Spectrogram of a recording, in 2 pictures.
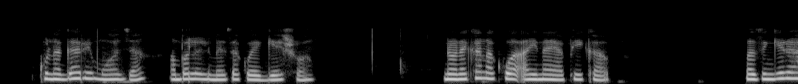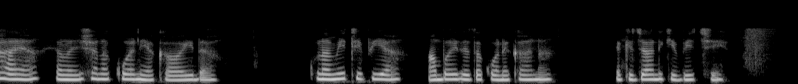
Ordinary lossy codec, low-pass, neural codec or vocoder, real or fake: AAC, 48 kbps; 5.4 kHz; none; real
